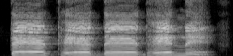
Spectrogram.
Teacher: उच्चारण करने पर आप पाओगे कि जो हमारी जीभ है वो दांतों से टच होगी। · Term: दंत्य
